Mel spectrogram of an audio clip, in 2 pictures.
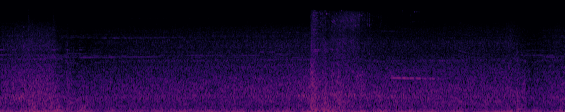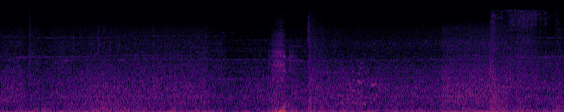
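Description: A truck engine rumbles steadily as it drives down a road.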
